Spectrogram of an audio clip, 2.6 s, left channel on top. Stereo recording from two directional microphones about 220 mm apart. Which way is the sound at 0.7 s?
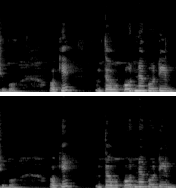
35° left (ahead or behind).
